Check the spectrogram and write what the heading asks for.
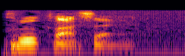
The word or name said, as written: cru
